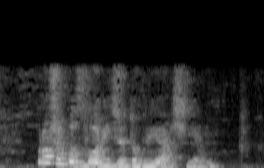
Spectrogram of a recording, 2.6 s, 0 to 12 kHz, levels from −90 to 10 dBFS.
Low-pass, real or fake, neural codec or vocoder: 7.2 kHz; real; none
